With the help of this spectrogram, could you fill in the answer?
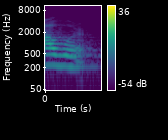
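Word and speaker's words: hour: आप दिस इस N over क्योंकि यहां पे हा साइलेंट है हम इसे क्या पढ़ने हैं अवर ए क्या है तो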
